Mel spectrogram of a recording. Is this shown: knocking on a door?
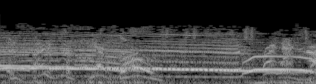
no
